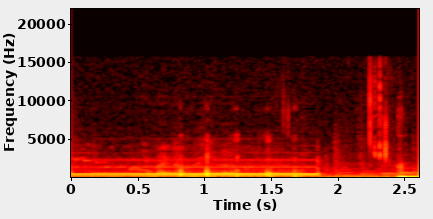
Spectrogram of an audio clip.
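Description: A steady telephone tone with a quick series of about six dialing beeps, heard through a speakerphone at moderate volume, then it cuts off with a soft thump at the end.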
